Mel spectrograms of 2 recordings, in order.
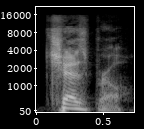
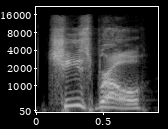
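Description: First: The first vowel is a short 'e' sound. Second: The first vowel is a long 'ee' sound. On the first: The speaker calls it right. "the E, is like dessert" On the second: The speaker calls it wrong. "It's not cheese bro"

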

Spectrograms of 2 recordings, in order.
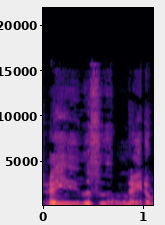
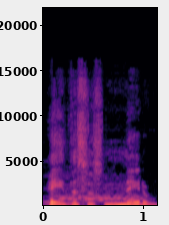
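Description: First: It is said in a put-on radio DJ voice. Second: It is said in an ordinary speaking voice.

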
